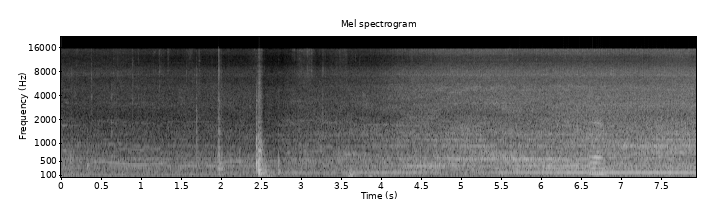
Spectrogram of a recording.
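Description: A car engine idles smoothly and without belt noise after its tensioner was replaced, a steady close hum that rises slightly over the clip, with a few clicks and a brief spoken word early on.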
